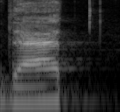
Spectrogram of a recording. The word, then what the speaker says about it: that: But the thing that makes wood special, but the thing that... E aqui um that também, você não fala that. Exclui o T do final, igual você fez lá com and, que você falou só N.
